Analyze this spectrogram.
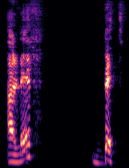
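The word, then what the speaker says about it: אלף בית: Mais quand on fait l'alphabet, on dit alf bête, hein. Vous voyez alf bête, hein. C'est comme dit alphabet.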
